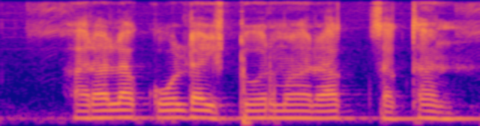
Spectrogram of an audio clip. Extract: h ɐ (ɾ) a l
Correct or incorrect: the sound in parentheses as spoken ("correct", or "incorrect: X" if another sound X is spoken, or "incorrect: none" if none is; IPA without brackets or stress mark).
correct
